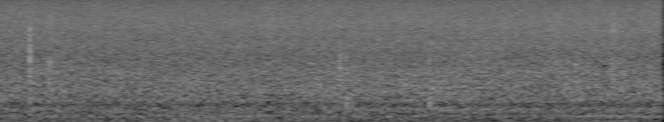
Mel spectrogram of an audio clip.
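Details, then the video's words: Dense, even droning from a beehive, a thick low hum with no pauses, plus a couple of soft ticks. "Hive with bees"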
